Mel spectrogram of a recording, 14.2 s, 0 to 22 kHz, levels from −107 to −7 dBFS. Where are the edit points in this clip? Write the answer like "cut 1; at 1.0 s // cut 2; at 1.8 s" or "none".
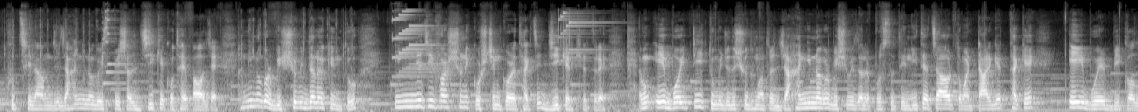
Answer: cut 1; at 2.9 s // cut 2; at 7.8 s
